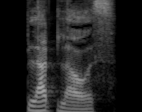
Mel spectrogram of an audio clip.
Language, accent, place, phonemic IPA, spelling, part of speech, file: German, Germany, Berlin, /ˈblatlaʊ̯s/, Blattlaus, noun, De-Blattlaus.ogg
- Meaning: aphid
